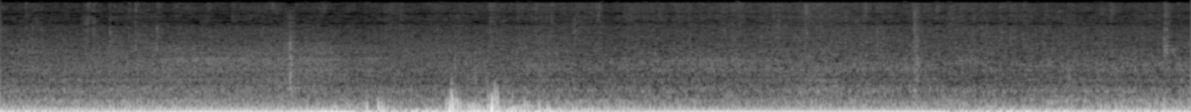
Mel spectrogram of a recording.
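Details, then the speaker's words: Honda Prelude with a misfire, just warming up: when the throttle is blipped the revs rise and sag unevenly instead of settling, a surging idle; owner thinks a spark plug wire is probably still misfiring. "i'm gonna try to rev it i'm expecting uh an idle surge very soon gonna give it some gas yeah there's the idle surge"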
